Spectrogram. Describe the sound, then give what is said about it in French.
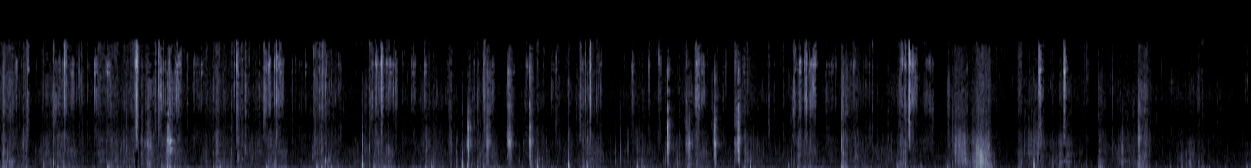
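Steady footsteps crunch along outdoors at a walking pace, each step a sharp transient repeating in an even rhythm for the whole stretch, with no voices. “En attendant, je marche encore.”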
